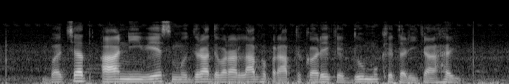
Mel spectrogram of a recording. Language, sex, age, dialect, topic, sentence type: Magahi, male, 31-35, Western, banking, statement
